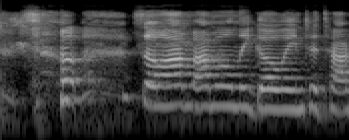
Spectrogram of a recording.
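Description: A woman's animated tone over noticeable background noise. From Mexican-American, California. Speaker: podcast co-host. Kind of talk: casual chat.

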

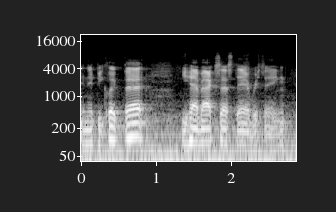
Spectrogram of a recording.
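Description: Audible room echo surrounds a man speaking with a dark, mellow tone. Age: 20s. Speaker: podcast host. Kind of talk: casual chat.

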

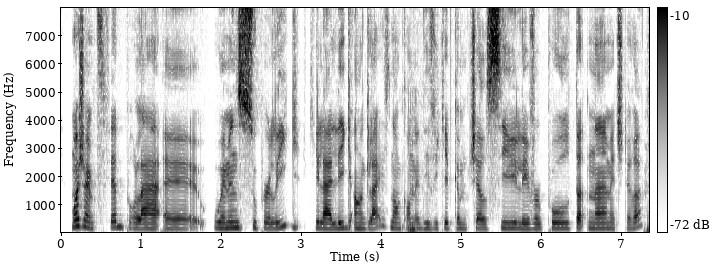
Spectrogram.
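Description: A woman with a Quebec accent speaks at a moderate pace in a fairly low pitch. Her tone is dark and mellow, recorded dry and close with no echo. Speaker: doctoral student in political science. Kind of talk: casual chat.

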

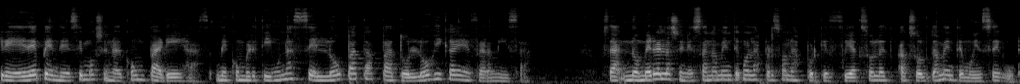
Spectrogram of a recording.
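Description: A woman's somewhat breathy voice with a dark, mellow tone, medium pitch, ordinary pitch variation and a fairly quick pace. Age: 40s. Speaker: podcast host. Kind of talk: personal monologue.

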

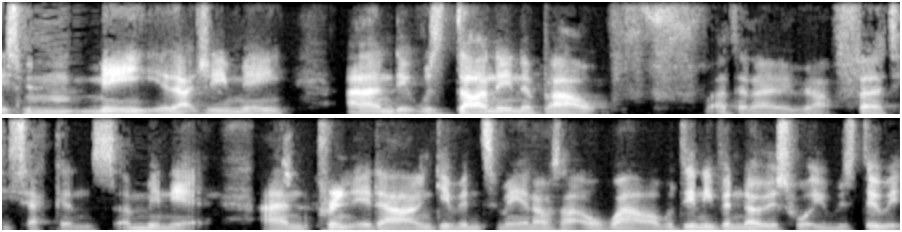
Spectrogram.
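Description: On a very clean recording with a silent background, a man with a fairly low pitch speaks at a very fast pace in fairly even intonation. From East London / Essex outskirts. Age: 30s. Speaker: creative workshop founder. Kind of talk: casual chat. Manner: halting.

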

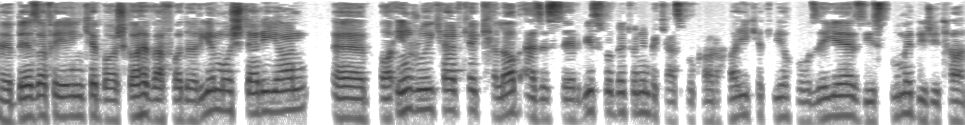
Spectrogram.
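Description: A man's unremarkable speaking voice, fairly high in pitch, at a moderate pace with fairly even intonation. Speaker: CEO of a bank technology holding. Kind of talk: panel discussion. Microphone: connection dropped.

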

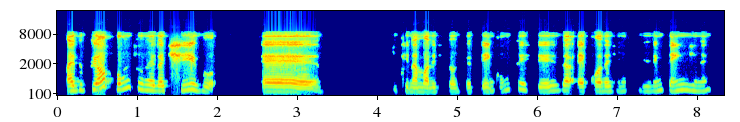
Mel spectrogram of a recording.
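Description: Loudness swings widely at a fairly slow pace, in a dry, close sound with no echo. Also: woman, medium pitch for a woman. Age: 20s. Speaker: café worker, host's girlfriend. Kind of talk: casual interview.

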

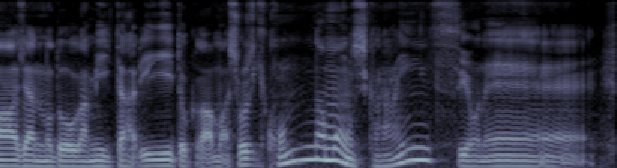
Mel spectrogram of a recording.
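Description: A man with an ordinary speaking voice, fairly slow pace and ordinary pitch variation. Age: 20s. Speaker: podcast host. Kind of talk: casual solo talk.

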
